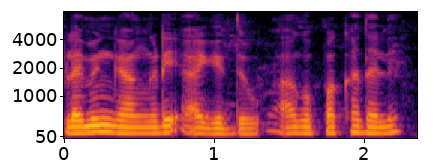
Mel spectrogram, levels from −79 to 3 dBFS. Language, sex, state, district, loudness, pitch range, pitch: Kannada, male, Karnataka, Koppal, -16 LUFS, 135-150 Hz, 140 Hz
